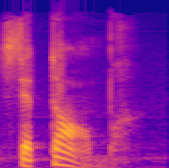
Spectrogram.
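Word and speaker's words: Septembre: 最尾个 B R E 系会发音，但系就唔需要好重嘅，轻声就得噶啦。所以系 September。 September, 十月 ,October, October, 十一月 ,November, November, 十二月 ,December, December, 咁九月、十月、十一月同十二月，佢哋嘅尾音呢，都係要輕聲。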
